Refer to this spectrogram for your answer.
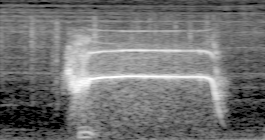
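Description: A woman lets out one loud, piercing scream while running down the stairs, held steady for about a second before it breaks off with a short downward slide. No other sounds stand out.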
